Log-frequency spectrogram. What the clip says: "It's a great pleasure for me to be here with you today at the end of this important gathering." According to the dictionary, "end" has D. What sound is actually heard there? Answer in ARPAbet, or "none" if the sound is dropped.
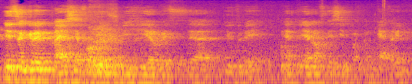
none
